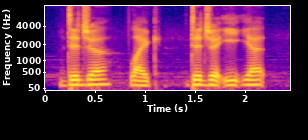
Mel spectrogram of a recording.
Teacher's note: Did you often becomes didja. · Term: connected speech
